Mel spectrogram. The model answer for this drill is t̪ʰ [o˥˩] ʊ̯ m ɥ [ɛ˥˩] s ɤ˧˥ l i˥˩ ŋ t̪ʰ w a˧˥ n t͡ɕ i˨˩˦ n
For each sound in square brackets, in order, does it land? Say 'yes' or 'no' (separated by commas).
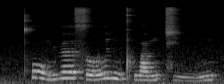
yes, no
